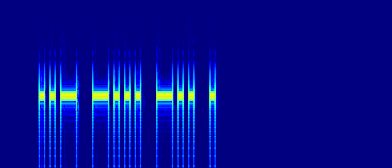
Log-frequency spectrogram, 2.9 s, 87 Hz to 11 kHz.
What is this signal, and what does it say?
Morse code, heard as a keyed tone, about 30 wpm, 700 Hz. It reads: UBDE
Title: All Cut Numbers - 4-Digit 30wpm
